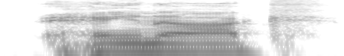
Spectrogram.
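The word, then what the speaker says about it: Henoch: right pronounced huk huk hanok like Enoch from ha from well it is it is a the stack for the future it is a play on Enoch hanok whatever from the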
